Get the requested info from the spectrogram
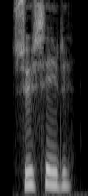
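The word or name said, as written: SØSATTES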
